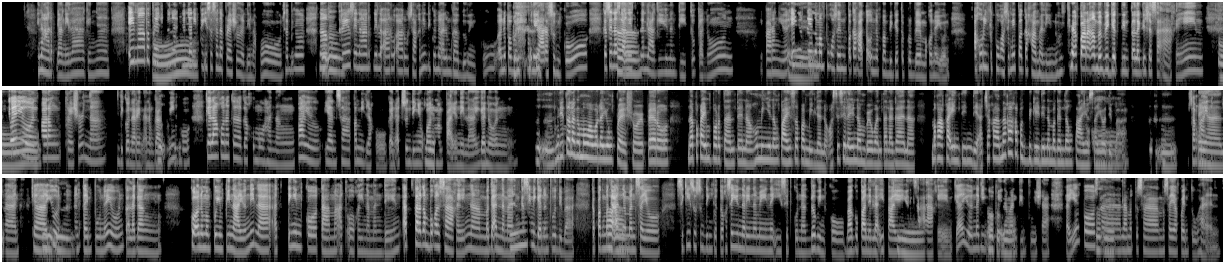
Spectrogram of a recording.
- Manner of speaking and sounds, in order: chuckle; laughing while speaking: "nun kaya parang ang bi bigat"
- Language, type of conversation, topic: Filipino, podcast, Paano mo hinaharap ang mga payo ng pamilya at mga kaibigan mo?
